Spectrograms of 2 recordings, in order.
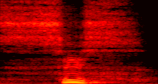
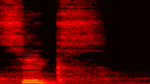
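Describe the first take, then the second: First: The x is said as s. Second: The x is not said as s. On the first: The speaker calls it right. "Here we pronounce it as S" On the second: The speaker calls it wrong. "It's not six"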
